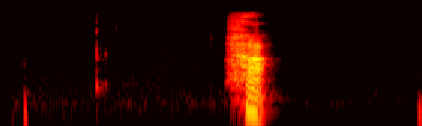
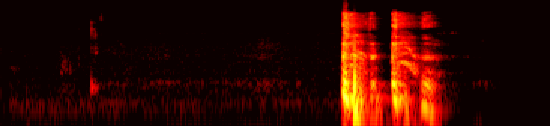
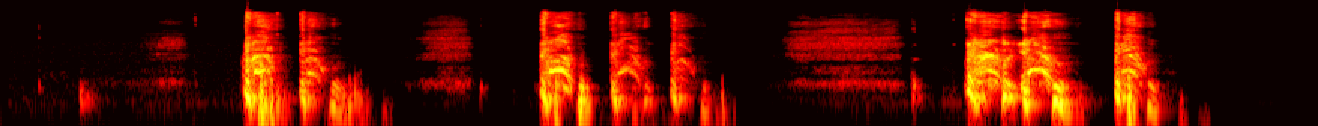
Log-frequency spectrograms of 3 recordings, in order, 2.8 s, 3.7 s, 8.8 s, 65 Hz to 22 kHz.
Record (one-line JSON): {"exhalation_length": "2.8 s", "exhalation_amplitude": 31433, "exhalation_signal_mean_std_ratio": 0.2, "cough_length": "3.7 s", "cough_amplitude": 32768, "cough_signal_mean_std_ratio": 0.2, "three_cough_length": "8.8 s", "three_cough_amplitude": 32767, "three_cough_signal_mean_std_ratio": 0.35, "survey_phase": "beta (2021-08-13 to 2022-03-07)", "age": "45-64", "gender": "Male", "wearing_mask": "No", "symptom_cough_any": true, "symptom_new_continuous_cough": true, "symptom_runny_or_blocked_nose": true, "symptom_sore_throat": true, "symptom_headache": true, "symptom_onset": "5 days", "smoker_status": "Ex-smoker", "respiratory_condition_asthma": false, "respiratory_condition_other": false, "recruitment_source": "Test and Trace", "submission_delay": "1 day", "covid_test_result": "Positive", "covid_test_method": "RT-qPCR", "covid_ct_value": 17.1, "covid_ct_gene": "ORF1ab gene", "covid_ct_mean": 17.4, "covid_viral_load": "2000000 copies/ml", "covid_viral_load_category": "High viral load (>1M copies/ml)"}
